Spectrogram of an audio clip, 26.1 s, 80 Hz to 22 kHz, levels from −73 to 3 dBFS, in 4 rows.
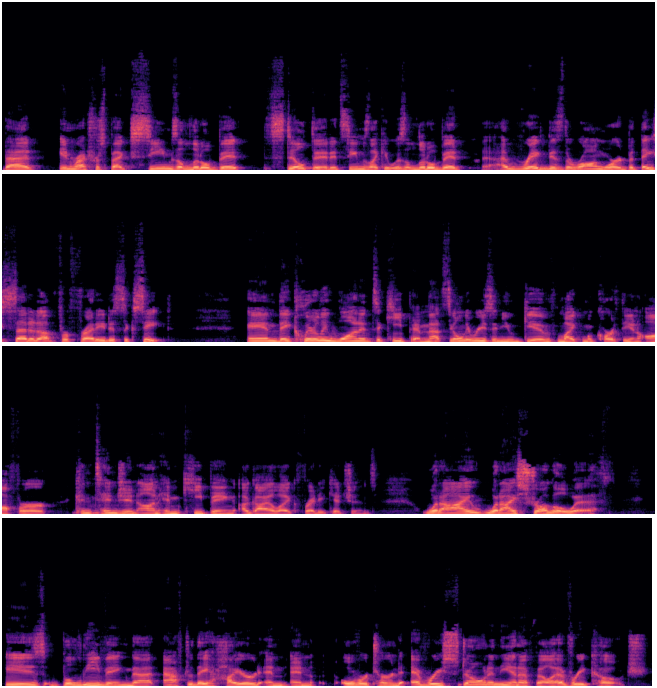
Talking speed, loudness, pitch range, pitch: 180 wpm, -17 LUFS, 125-155 Hz, 145 Hz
